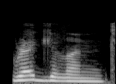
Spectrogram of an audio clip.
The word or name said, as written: regulant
